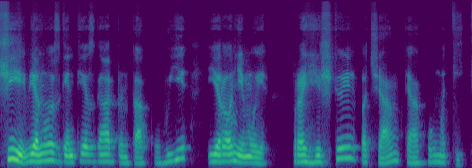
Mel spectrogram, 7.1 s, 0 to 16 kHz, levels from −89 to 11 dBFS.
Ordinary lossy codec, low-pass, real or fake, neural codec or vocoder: Opus, 32 kbps; 14.4 kHz; fake; autoencoder, 48 kHz, 32 numbers a frame, DAC-VAE, trained on Japanese speech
